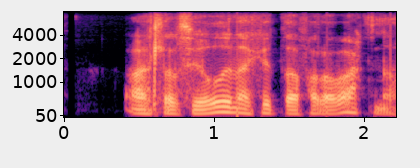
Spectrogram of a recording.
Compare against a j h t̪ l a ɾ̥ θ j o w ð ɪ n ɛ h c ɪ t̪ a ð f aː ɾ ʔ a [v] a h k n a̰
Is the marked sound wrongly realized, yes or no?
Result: no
